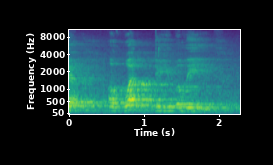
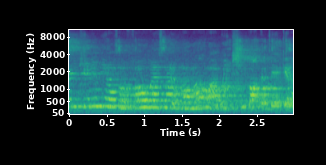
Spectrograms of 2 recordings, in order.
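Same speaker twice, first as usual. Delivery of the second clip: much higher, disbelieving outburst; incredulous; 10 semitones higher, 3 dB quieter, faster than usual. Retold or imitated. Traveler stunned at the counter, incredulous and high. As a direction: hit the pitch up in shock.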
